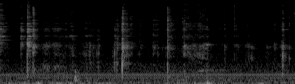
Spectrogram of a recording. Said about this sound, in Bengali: এবার লাউটাকে নুন হলুদ দিয়ে ভালো করে কষাবে।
